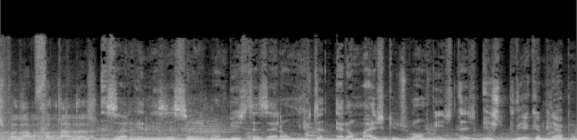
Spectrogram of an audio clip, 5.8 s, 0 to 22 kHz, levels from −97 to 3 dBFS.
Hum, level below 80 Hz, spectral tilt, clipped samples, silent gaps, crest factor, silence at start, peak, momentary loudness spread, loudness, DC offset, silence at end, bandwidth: none; -30 dBFS; -5 dB/octave; under 0.1%; none; 12 dB; 0 s; -8 dBFS; 3 LU; -20 LUFS; under 0.1%; 0 s; 17 kHz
